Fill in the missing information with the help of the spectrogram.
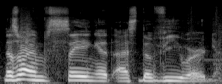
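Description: A man streaming a game, chatting casually and excitably, swearing freely as he talks to his viewers. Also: a little high, measured pace, creaky, a little hiss or hum. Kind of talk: casual live-stream chat.

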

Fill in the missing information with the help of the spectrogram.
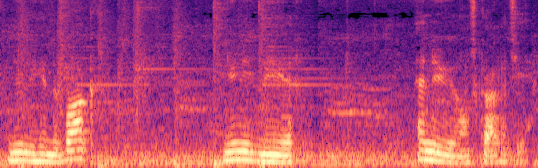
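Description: A man's voice: medium pitch, moderate pace, over music. An older man giving a chatty narration of a walk through a large supermarket, pointing things out as he goes. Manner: chatty, showing things around as he walks. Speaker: vlogger. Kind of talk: casual shopping vlog narration.

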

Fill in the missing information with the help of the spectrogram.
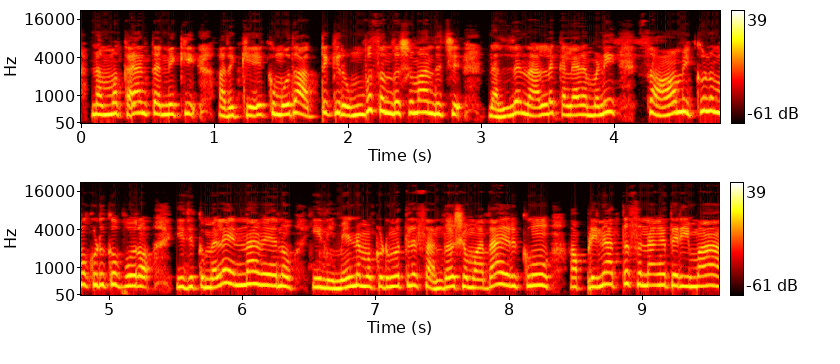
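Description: A woman voicing a young village bride in a cartoon, tender, pleading and emotional. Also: very high-pitched. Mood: excited. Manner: pleading, emotional, calls her fiancé uncle-sweetly. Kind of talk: cartoon voice acting.

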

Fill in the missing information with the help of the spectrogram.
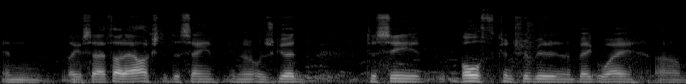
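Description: Middle-aged male coach, flat delivery, mellow tone, postgame presser answers. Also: medium pitch, normal speed. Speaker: head football coach.

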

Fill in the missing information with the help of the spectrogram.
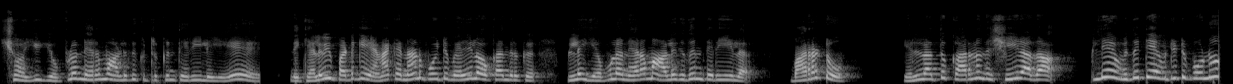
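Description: A woman's voice: a little high, a little fast, lightly acted. A woman playing an exasperated young dad. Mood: fretful. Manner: exasperated scolding. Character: scolding young father of a baby. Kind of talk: comedy skit acting.

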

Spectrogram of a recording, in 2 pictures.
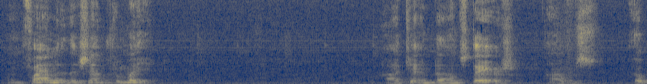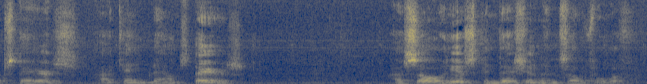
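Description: Slow, elderly American veteran remembering. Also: male voice, on the low side, a little hiss or hum. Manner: halting, plain-spoken, matter-of-fact. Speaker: World War II veteran being interviewed. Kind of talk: old veteran remembering, unscripted recollection.

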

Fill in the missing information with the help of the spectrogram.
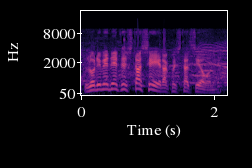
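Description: A man giving excited amateur football commentary in repeated exclamations from behind a handheld camera outdoors. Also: moderate pace. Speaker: amateur match videographer and fan. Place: outdoors at a small football ground. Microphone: handheld camera, operator behind it. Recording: noisy outdoor pitch, loud crowd. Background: crowd and loud outdoor noise.

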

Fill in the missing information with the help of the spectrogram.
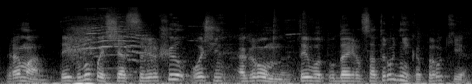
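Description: A man filming police in a service room indoors, calm, insistent and legalistic. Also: fairly high pitch, fairly quick, background noise. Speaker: bystander filming. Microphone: camera he is holding.

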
